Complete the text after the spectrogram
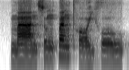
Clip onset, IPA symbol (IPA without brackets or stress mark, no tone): m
